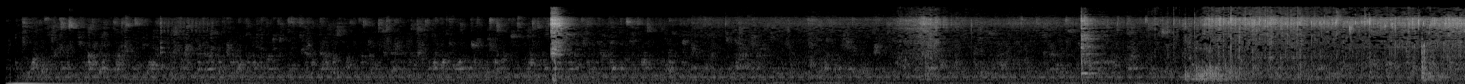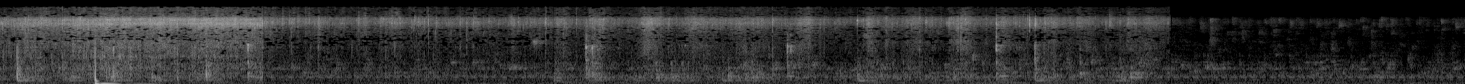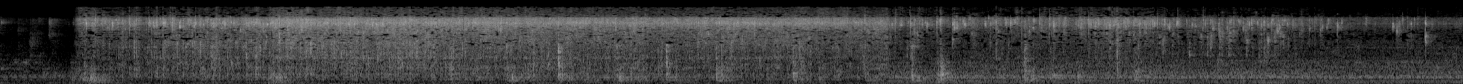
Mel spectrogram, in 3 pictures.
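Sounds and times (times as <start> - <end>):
food sizzling in a hot pan: 8.9 - 26.4, 30.1 - 43.8
wooden spatula scraping pan: 20.2 - 26.4.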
